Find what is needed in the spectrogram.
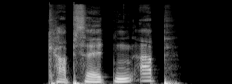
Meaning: inflection of abkapseln: 1. first/third-person plural preterite 2. first/third-person plural subjunctive II
- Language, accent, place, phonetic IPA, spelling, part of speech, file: German, Germany, Berlin, [ˌkapsl̩tn̩ ˈap], kapselten ab, verb, De-kapselten ab.ogg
